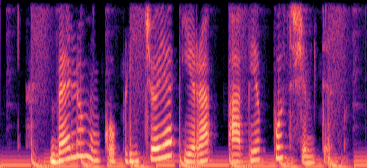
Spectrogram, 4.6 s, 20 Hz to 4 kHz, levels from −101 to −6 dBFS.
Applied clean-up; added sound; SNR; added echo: none; Bass guitar; 9 dB; none.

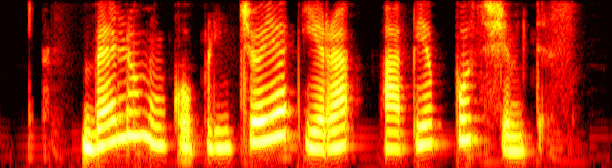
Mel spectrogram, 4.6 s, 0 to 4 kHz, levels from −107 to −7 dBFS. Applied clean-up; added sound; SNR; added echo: neural mask model DeepFilterNet 3.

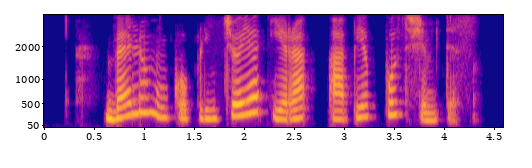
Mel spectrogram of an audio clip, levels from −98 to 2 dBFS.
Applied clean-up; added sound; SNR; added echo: neural mask model Resemble Enhance denoiser.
